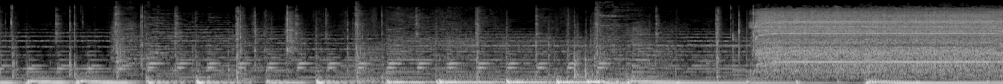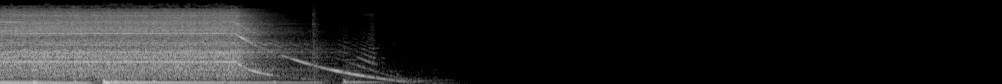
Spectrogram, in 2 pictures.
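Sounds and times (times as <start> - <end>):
background music: 0.0 - 14.2
handheld vacuum cleaner whine: 7.3 - 14.4.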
